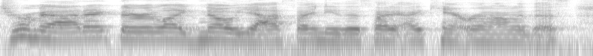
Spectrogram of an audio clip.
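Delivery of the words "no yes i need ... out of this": ordinary talk, nothing marked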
